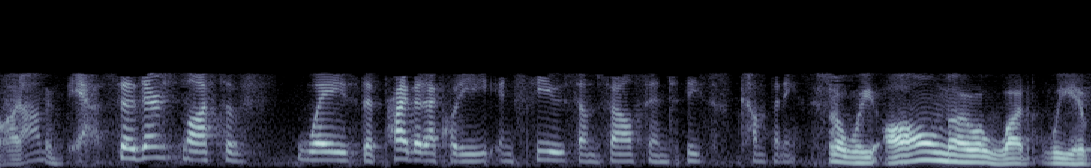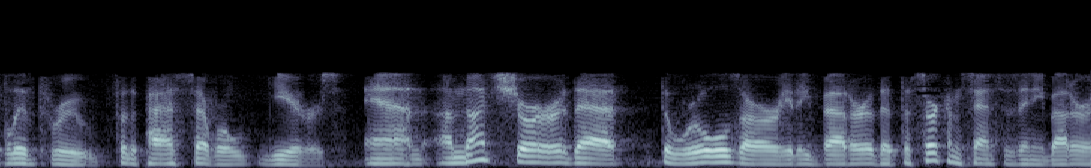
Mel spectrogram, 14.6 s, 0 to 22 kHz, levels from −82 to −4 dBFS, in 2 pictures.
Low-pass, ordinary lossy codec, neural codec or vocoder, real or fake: 3.6 kHz; MP3, 24 kbps; codec, 16 kHz, 0.8 kbps, ZipCodec; fake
